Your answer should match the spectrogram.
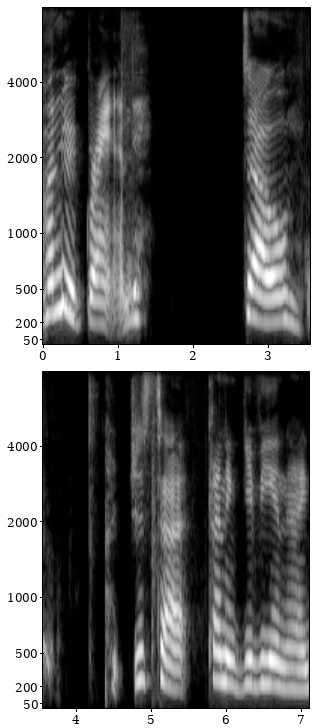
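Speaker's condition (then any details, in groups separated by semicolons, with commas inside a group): Friedreich's ataxia; rare progressive, form of muscular dystrophy, diagnosed at 17, initially mild, Muscular Dystrophy Association for braces; some speech issues, less pronounced than in others with Friedreich's ataxia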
